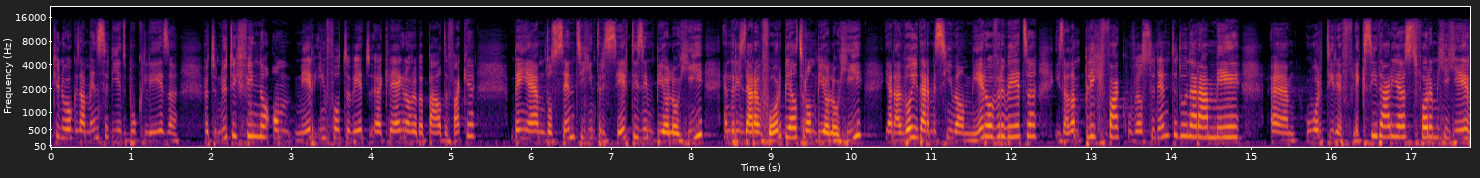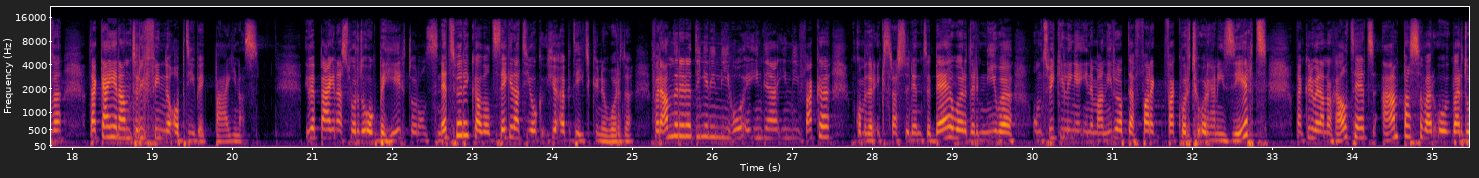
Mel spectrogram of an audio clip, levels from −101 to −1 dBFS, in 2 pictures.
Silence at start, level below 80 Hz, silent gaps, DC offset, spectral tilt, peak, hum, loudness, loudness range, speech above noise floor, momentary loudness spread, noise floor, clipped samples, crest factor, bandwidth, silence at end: 0 s; -62 dBFS; none; under 0.1%; -3.5 dB/octave; -12 dBFS; none; -32 LUFS; 5 LU; 28 dB; 12 LU; -60 dBFS; under 0.1%; 20 dB; 15.5 kHz; 0 s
